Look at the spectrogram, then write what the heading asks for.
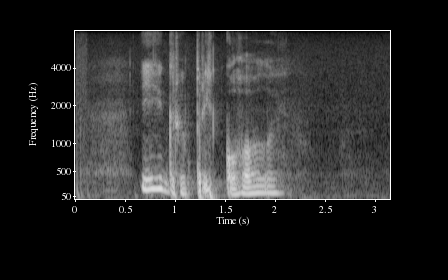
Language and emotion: Russian, sad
